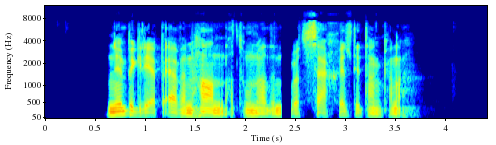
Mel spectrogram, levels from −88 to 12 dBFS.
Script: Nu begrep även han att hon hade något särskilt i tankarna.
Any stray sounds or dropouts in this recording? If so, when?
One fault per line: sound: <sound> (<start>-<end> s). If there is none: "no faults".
sound: dropout (2.4-2.5 s)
